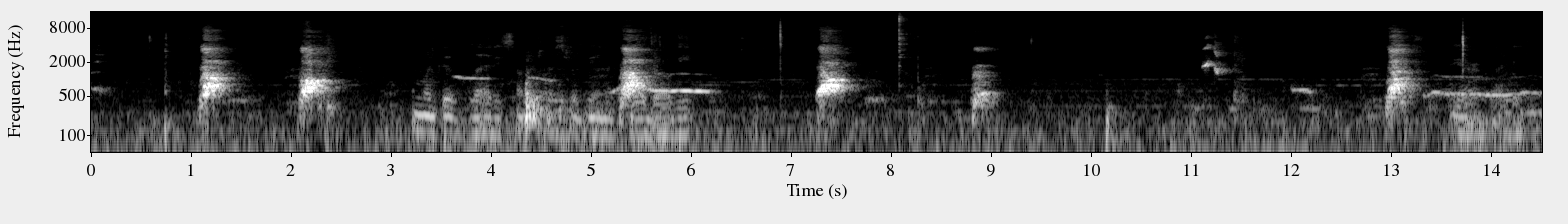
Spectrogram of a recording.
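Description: Dogs barking in shelter kennels: about half a dozen sharp single barks at uneven intervals, with the loudest near the start, in the middle and near the end.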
